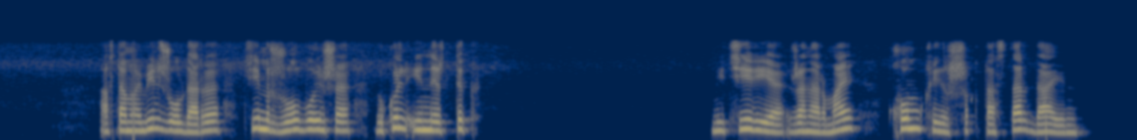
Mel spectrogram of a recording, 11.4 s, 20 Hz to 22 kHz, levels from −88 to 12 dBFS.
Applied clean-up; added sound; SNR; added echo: none; none; none; none.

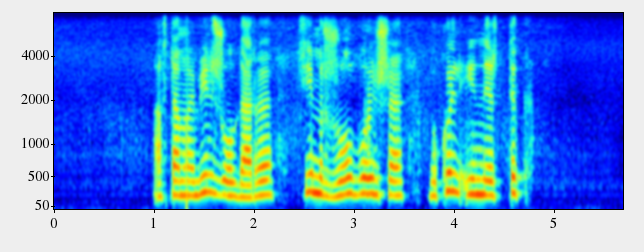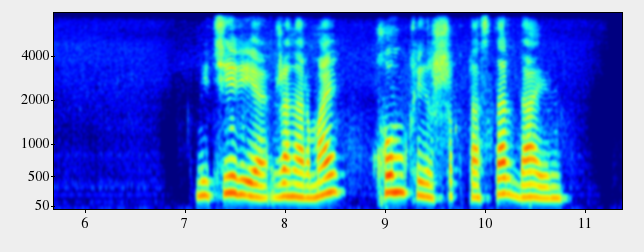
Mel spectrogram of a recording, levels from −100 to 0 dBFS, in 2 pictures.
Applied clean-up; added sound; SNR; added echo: neural mask model Resemble Enhance denoiser.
